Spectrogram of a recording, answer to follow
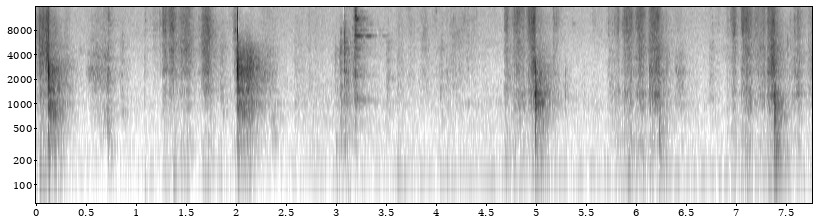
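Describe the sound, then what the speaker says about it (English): Half an onion being finely chopped by hand with a knife on a board for cheese enchiladas: a run of close, sharp knife strikes coming in uneven bursts, with quieter gaps between the cuts. "I'm gonna chop my onions now. We want kind of fine."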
